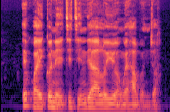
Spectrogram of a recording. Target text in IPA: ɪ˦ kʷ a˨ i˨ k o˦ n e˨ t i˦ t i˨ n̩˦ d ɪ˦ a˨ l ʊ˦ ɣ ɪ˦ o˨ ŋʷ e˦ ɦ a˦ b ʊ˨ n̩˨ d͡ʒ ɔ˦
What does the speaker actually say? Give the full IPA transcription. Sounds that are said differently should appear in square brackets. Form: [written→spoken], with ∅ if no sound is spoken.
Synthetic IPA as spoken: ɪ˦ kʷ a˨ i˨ k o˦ n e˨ t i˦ t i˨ n̩˦ d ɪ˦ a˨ l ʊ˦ ɣ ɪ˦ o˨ ŋʷ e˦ ɦ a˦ b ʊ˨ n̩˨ d͡ʒ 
